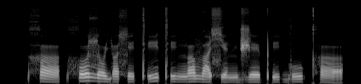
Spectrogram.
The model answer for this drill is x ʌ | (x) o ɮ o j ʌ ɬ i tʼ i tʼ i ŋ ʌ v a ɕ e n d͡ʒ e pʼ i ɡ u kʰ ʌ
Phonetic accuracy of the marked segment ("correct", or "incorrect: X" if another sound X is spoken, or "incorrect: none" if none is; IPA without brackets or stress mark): correct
